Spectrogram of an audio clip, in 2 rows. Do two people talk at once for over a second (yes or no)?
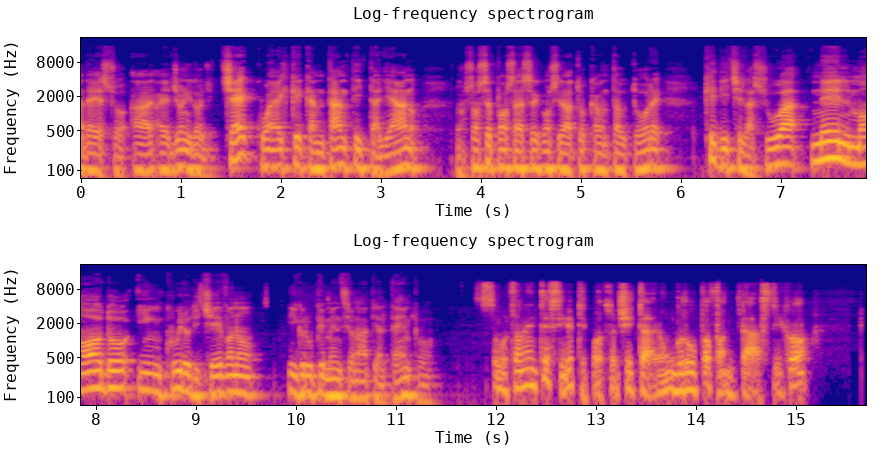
no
